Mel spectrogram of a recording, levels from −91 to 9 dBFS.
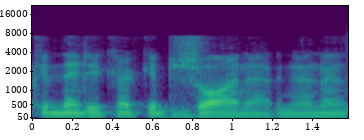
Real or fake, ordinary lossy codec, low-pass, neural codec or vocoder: fake; MP3, 64 kbps; 7.2 kHz; codec, 16 kHz, 1.1 kbps, Voila-Tokenizer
